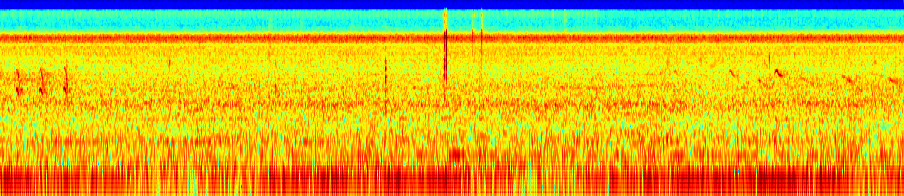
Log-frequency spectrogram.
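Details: Cicadas singing in summer, an even high-pitched hiss holding constant the whole time, with scattered faint chirps early on and a couple of sharp clicks about halfway through; low hum underneath.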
